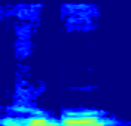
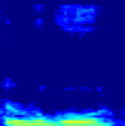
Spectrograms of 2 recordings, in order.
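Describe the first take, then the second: First: It is said the standard way, starting with J. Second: It is said with an accent, starting with L. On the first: This is the standard Mandarin pronunciation. "en mandarin ça se dit jugo" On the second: Some speakers with a regional accent say it this way. "il y en a certains qui vont dire lugo"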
